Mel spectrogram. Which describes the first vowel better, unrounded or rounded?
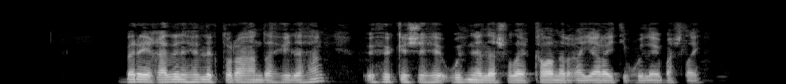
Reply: unrounded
